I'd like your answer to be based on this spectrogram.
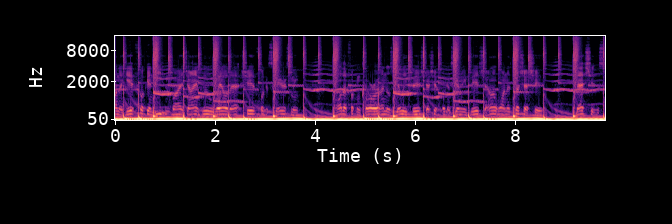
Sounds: music

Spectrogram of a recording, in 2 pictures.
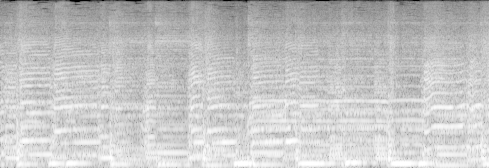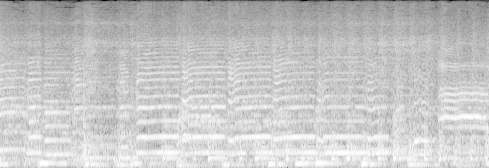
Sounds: music

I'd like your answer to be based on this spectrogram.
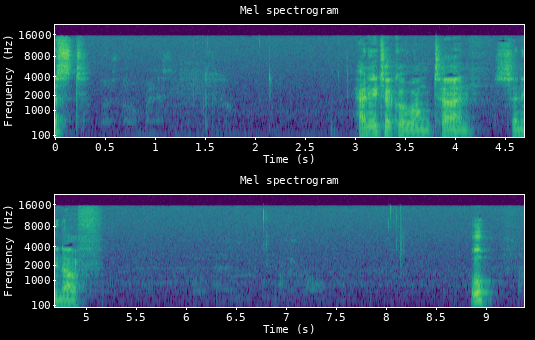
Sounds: monologue, speech

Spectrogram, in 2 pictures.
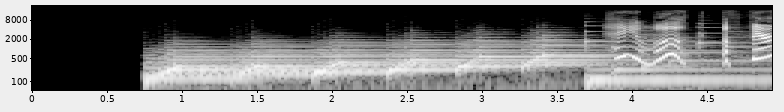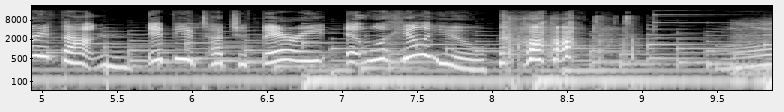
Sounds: harp, speech, music

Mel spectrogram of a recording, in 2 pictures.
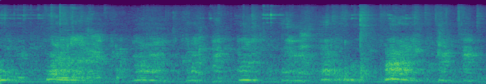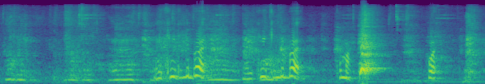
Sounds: dog, animal, pets, inside a small room, speech

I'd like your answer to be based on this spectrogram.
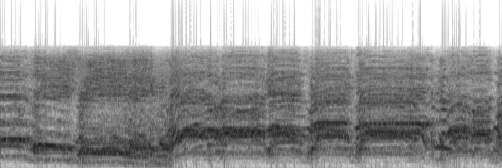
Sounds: male singing, choir

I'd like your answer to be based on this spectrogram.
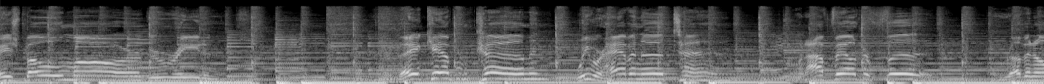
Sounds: music

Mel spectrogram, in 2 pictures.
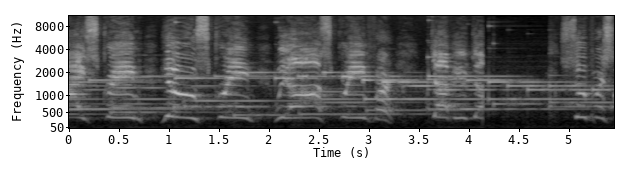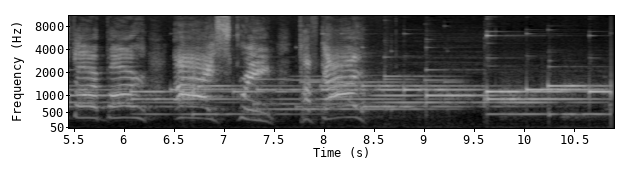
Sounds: mallet percussion, glockenspiel, marimba

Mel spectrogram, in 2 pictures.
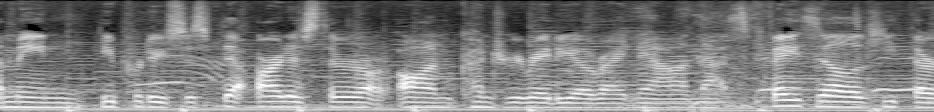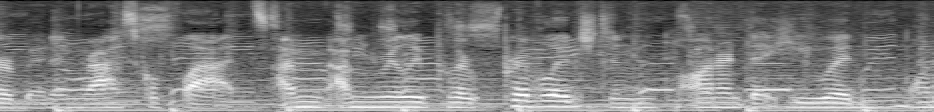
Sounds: speech, music

